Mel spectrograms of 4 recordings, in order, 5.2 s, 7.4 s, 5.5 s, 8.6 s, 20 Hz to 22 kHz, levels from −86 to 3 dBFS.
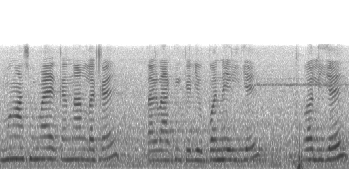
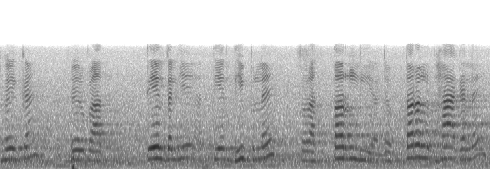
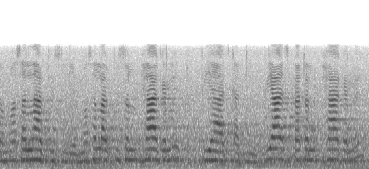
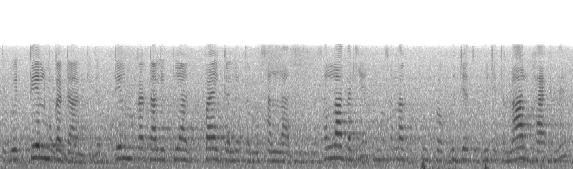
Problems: background sounds at intervals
